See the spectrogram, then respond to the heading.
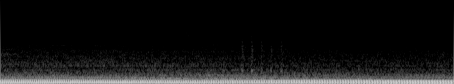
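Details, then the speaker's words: Ford Escort/Mercury Tracer (1991-2003) right after fuel pump replacement, starts on second try into a smooth, deep, steady idle with no stumbling or surging; normal idle. "There we go. That's a sound I haven't heard in a long time."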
